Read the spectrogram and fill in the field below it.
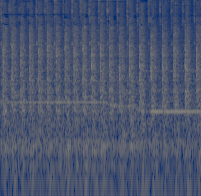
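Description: An embroidery machine stitches a freestanding lace heart in satin stitch. It gives a fast, steady, rhythmic mechanical clatter that stays even at moderate volume for the whole stretch, with a faint whine running underneath.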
